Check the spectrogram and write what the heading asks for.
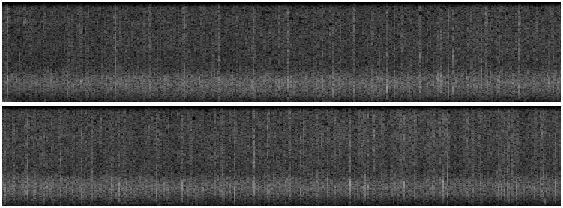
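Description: Sustained applause from a large audience for the speaker of an upcoming pregón, a dense, steady wash of many hands clapping at once, loud and even for the whole stretch with no voices standing out.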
